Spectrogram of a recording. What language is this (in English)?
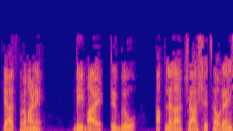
Marathi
